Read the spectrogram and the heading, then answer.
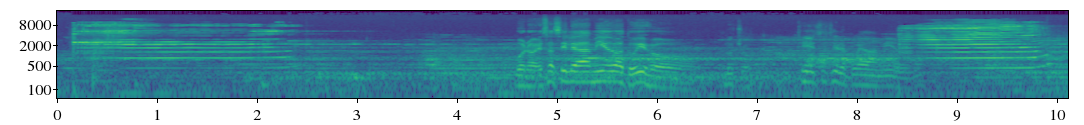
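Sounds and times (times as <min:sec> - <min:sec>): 
eerie door creaking: 0:00.1 - 0:03.2, 0:08.4 - 0:10.1
speech: 0:04.6 - 0:08.7.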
